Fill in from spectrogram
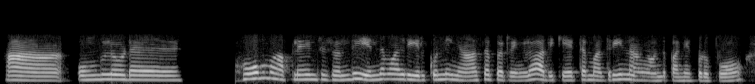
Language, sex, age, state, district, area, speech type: Tamil, female, 30-45, Tamil Nadu, Mayiladuthurai, urban, conversation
